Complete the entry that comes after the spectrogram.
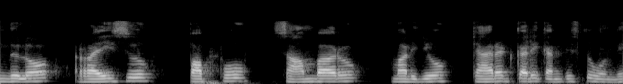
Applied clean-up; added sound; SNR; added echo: neural mask model DeepFilterNet 3.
